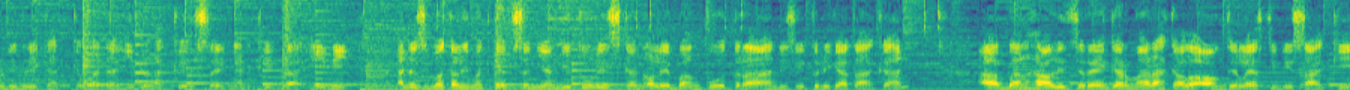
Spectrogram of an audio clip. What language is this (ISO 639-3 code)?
ind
